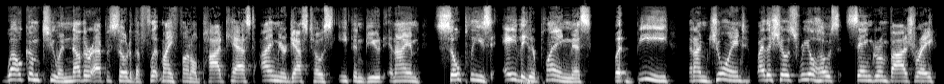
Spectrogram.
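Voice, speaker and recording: A man's voice: sits high, normal speed, few pauses, fairly bright tone, dry recording. A man speaks as a podcast interviewer, conversational and encouraging. He phrases things articulately. The recording is dry and close, with no room sound around him. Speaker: guest podcast host, interviewer.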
